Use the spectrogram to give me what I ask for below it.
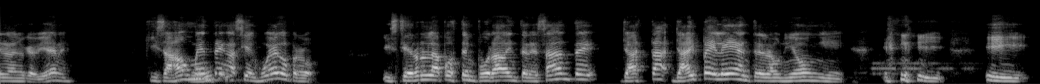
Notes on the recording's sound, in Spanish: a través de la plataforma Zoom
